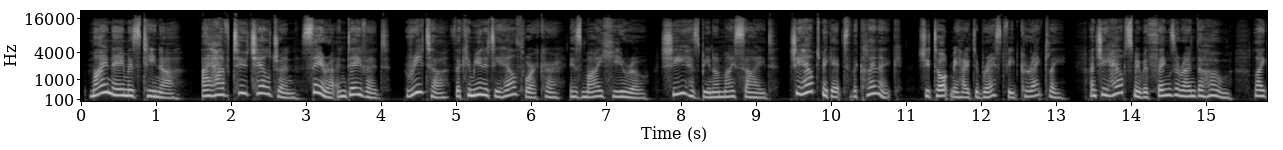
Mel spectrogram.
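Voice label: English Scottish, female, voice over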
